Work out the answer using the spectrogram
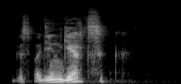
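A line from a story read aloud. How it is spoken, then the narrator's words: Quiet. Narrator (Russian): сказала она тихо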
